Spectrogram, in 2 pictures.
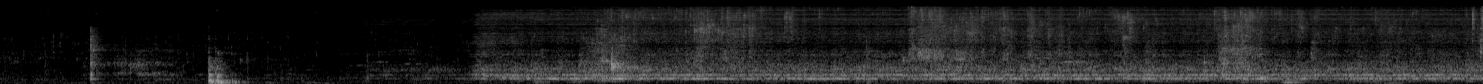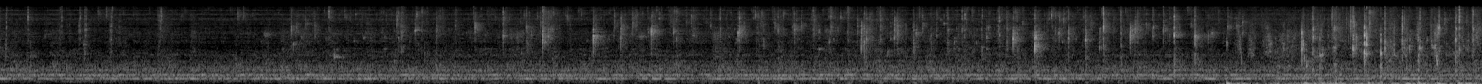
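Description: A few soft clicks and knocks, then about five seconds in a shower comes on and sprays steadily, rinsing shampoo out, with dense spattering of water drops that gets louder near the end.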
